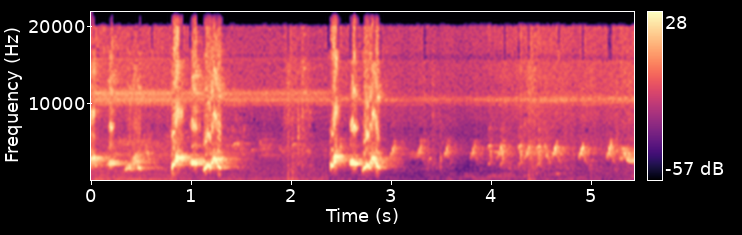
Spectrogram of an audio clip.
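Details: Red-whiskered bulbul singing, a recording played to caged birds to make them excited: two bright chattering warbled phrases, then softer scattered chirps.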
